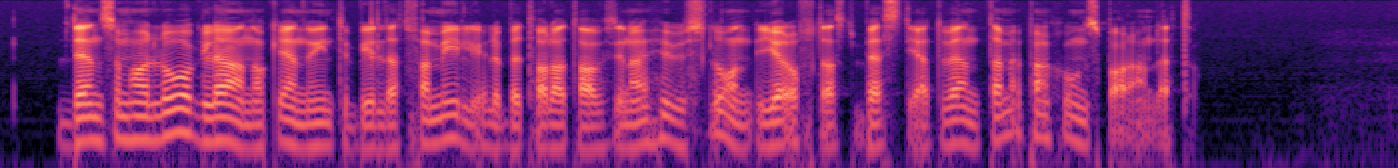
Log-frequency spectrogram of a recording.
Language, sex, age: Swedish, male, 27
